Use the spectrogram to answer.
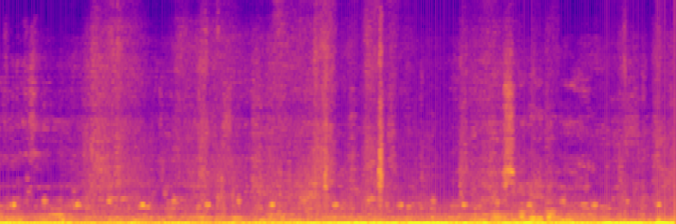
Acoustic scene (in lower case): car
